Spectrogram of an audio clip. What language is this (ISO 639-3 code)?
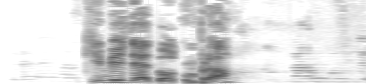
cat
